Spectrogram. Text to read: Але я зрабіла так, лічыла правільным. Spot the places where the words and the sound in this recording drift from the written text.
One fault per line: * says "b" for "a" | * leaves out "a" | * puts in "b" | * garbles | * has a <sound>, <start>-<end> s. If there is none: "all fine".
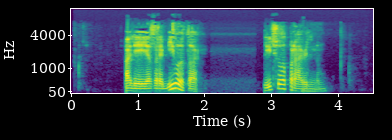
all fine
